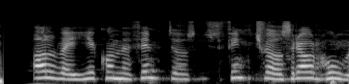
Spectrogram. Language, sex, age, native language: Icelandic, male, 12, Icelandic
